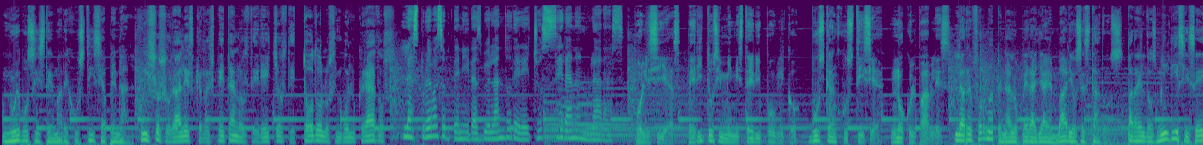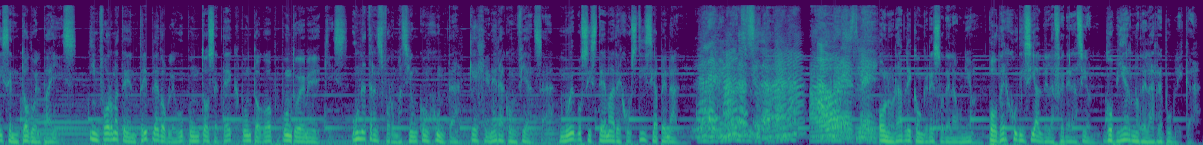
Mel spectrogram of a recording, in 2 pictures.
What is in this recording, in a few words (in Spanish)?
Spot Radio; SETEC; Juicios Orales; Pruebas nulas si violan derechos; Policía; Perito y MP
